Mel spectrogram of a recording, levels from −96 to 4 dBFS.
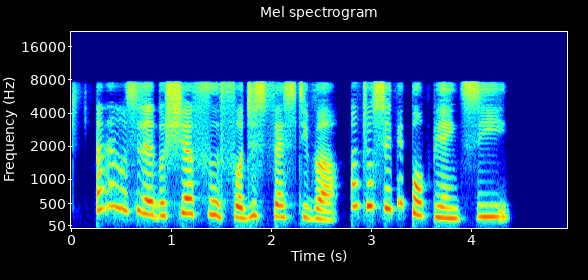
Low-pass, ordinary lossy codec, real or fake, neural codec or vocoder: none; none; fake; codec, 16 kHz, 0.5 kbps, FunCodec, trained on Chinese and English, 25 frames a second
